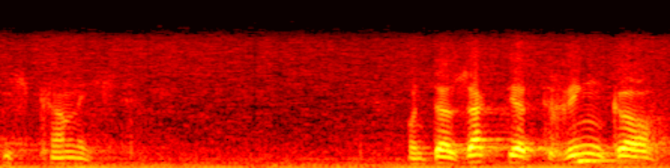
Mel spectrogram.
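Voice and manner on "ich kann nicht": put-on very soft, lower voice of a weeping boy; softly imitating a crying child. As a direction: let it come out small and tearful. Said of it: "der Junge weint und sagt".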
